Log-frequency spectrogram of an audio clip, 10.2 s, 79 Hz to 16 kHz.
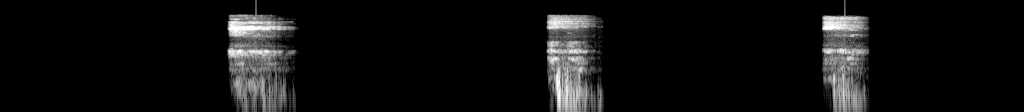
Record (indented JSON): {
  "exhalation_length": "10.2 s",
  "exhalation_amplitude": 5955,
  "exhalation_signal_mean_std_ratio": 0.26,
  "survey_phase": "beta (2021-08-13 to 2022-03-07)",
  "age": "65+",
  "gender": "Female",
  "wearing_mask": "No",
  "symptom_none": true,
  "smoker_status": "Never smoked",
  "respiratory_condition_asthma": false,
  "respiratory_condition_other": false,
  "recruitment_source": "REACT",
  "submission_delay": "2 days",
  "covid_test_result": "Negative",
  "covid_test_method": "RT-qPCR",
  "influenza_a_test_result": "Negative",
  "influenza_b_test_result": "Negative"
}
